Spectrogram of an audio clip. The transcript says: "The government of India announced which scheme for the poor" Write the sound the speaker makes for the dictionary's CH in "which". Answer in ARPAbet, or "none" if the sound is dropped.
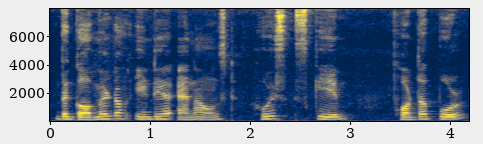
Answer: S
